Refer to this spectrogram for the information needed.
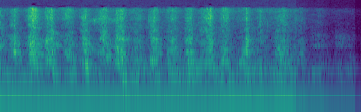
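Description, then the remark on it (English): Cheese being grated in quick, steady rasping strokes, about a dozen bright scrapes in a regular rhythm, clear with no talking, ending abruptly. “Listen to that great grating sound for your AMSR I, whatever that is.”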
